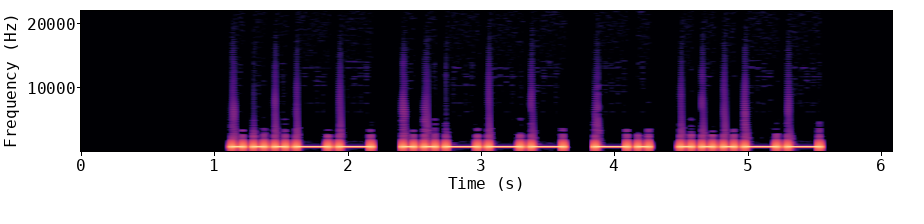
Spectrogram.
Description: Morse code, heard as a keyed tone, about 15 wpm, 700 Hz. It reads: 32N3
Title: Common Cut Numbers - 4-Digit 15wpm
